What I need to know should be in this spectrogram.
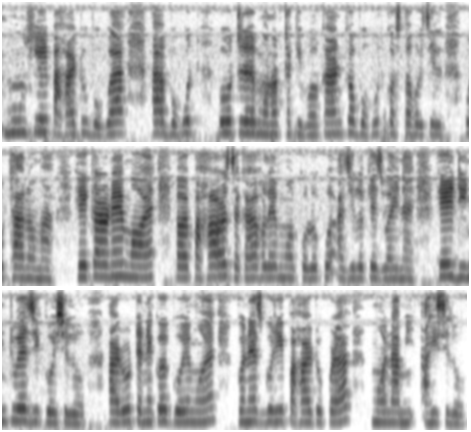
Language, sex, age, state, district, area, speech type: Assamese, female, 45-60, Assam, Morigaon, rural, spontaneous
